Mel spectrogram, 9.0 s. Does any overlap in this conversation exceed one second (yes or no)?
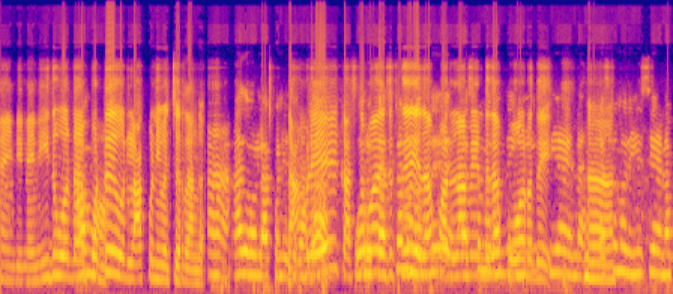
yes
